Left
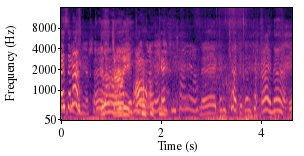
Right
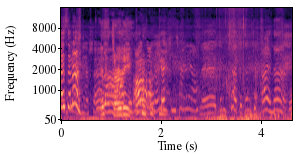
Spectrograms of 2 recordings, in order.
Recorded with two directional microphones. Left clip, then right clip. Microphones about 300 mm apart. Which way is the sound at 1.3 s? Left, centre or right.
Right.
